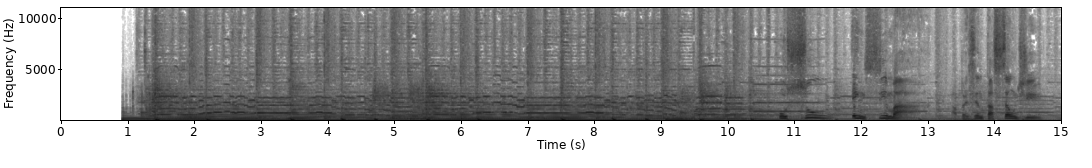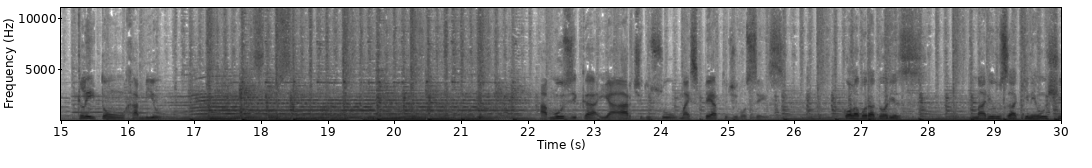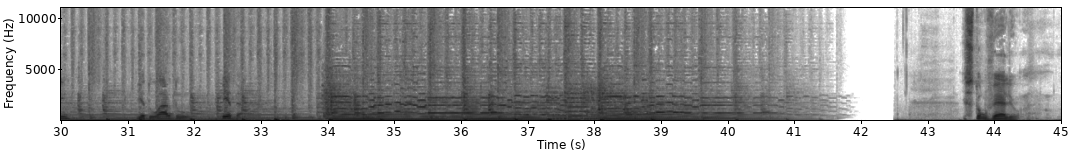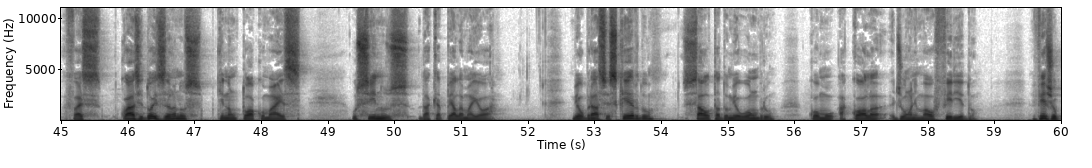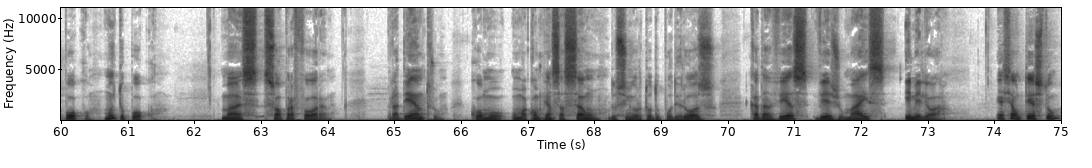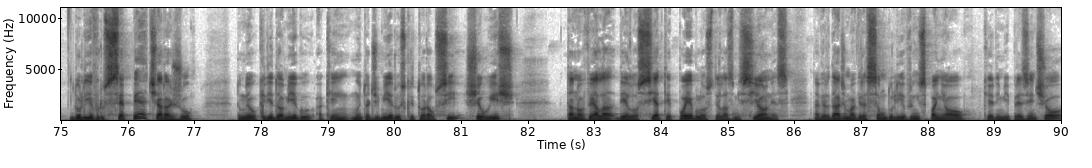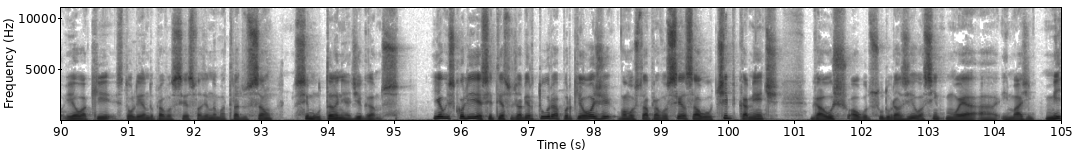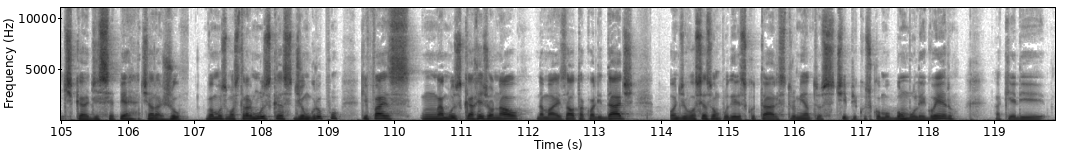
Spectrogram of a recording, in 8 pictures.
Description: quatro vozes que quando juntas soam como um canto único
violão e voz
percussão e bateria
Baixo e Voz
acordeon e voz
